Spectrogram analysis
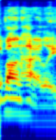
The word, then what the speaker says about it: Javon Hiley: How do you pronounce his name? Did I get it right? Yep. Yeah. Javon Hiley, yep.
